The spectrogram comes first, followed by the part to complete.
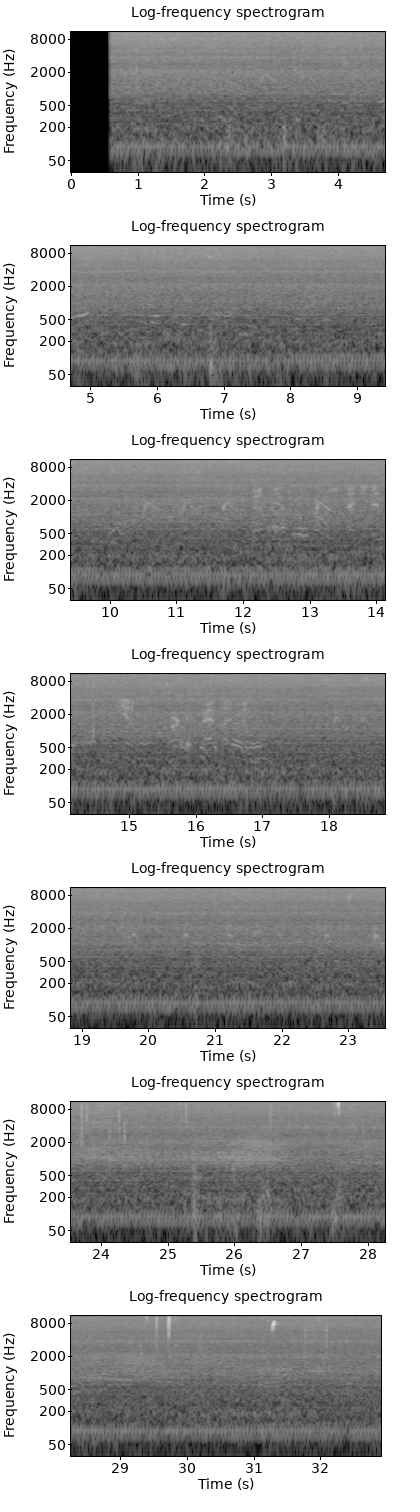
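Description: Steady low outdoor rumble with faint distant voices and a few soft thuds, as two horses are walked on a dirt track.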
